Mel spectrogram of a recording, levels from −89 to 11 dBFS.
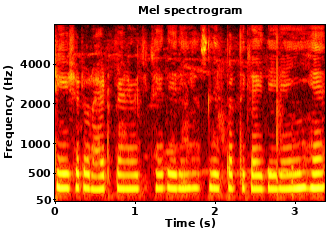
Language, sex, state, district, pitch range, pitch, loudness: Hindi, female, Bihar, Darbhanga, 235-245 Hz, 240 Hz, -15 LUFS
